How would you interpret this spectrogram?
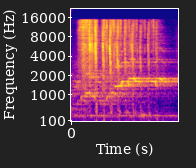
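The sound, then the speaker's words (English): A flute plays quick, fluttering high notes that climb upward, depicting a bird flying up into a tree, over a steady pulse of short rhythmic accompaniment. No one speaks. “Bird flying.”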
